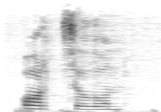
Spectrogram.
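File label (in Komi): "ортсылун", Komi, female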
